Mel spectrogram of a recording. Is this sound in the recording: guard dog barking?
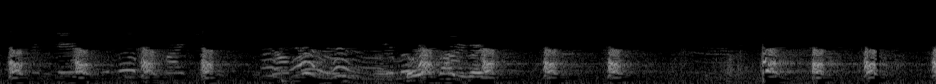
yes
